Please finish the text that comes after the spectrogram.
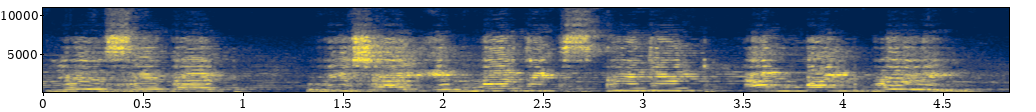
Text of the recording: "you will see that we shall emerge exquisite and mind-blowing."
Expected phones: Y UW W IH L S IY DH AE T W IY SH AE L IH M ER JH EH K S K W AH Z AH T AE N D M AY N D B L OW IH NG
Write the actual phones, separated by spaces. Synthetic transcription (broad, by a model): Y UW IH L S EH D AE T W IY SH AE L IH M ER JH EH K S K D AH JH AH T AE N D M AY N D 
